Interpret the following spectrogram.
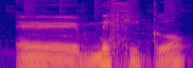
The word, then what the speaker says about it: México: Texas Está correcto Bueno le explico algo según México está escrito con x y la gente lo pronuncia con j porque nuestros nuestros ancestros pues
